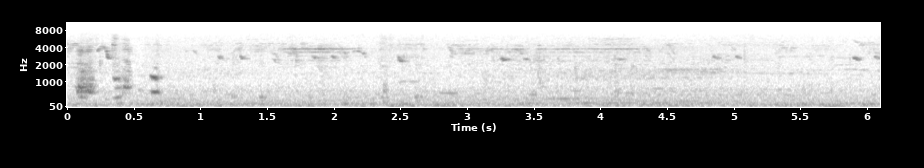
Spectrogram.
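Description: Near silence with a few faint, short calls from caged birds scattered through.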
